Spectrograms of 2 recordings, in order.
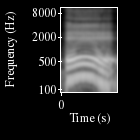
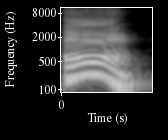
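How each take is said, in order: First: The vowel is a plain, fairly close e sound. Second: The vowel is said with the jaw dropped open. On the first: The speaker calls it wrong. "그냥 에" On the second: The speaker calls it right. "에가 아니라 에"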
